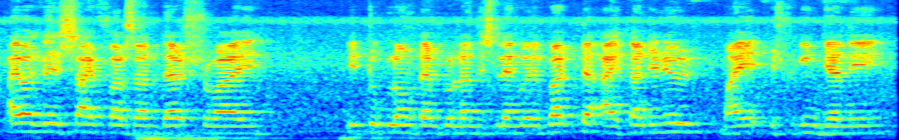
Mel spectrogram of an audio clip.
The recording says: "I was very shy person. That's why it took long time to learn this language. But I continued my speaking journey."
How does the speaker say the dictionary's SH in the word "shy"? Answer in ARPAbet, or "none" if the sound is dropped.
S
